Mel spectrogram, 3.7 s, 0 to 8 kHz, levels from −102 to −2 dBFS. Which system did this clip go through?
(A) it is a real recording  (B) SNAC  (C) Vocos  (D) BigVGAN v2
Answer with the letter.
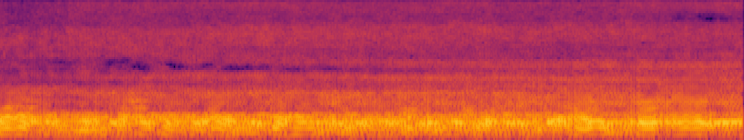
C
